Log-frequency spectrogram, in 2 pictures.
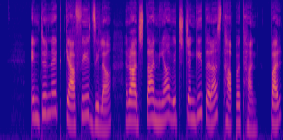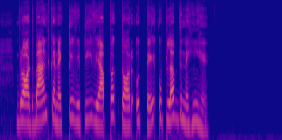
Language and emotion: Punjabi, neutral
